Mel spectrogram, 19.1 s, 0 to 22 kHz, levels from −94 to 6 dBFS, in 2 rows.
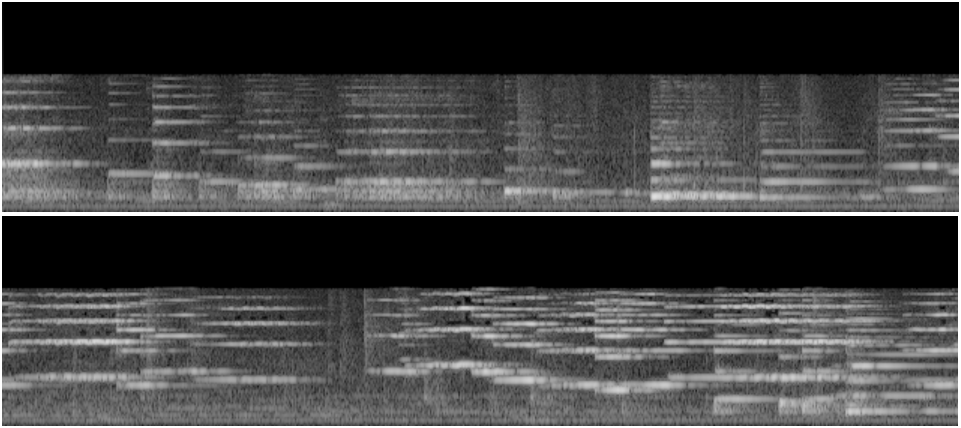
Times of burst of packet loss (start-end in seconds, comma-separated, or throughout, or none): none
